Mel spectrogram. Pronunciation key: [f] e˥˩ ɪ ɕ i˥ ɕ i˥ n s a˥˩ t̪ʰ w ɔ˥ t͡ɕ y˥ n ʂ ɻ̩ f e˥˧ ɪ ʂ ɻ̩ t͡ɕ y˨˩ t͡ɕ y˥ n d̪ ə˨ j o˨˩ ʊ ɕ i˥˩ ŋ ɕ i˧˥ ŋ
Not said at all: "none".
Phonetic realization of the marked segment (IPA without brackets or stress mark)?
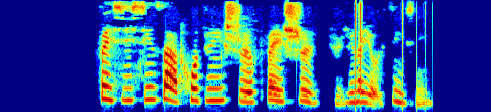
f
